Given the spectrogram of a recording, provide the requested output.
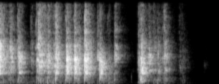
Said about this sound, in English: All right, angels. Go ahead and take a moment, close your eyes, listen into the sound of the cards being shuffled.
